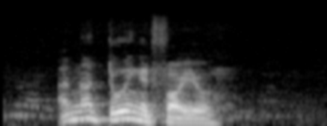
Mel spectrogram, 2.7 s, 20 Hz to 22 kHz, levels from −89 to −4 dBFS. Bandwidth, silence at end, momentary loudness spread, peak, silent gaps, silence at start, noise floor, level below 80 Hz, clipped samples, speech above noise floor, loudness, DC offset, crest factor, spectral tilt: 12 kHz; 0.9 s; 11 LU; -6 dBFS; none; 0.5 s; -64 dBFS; -64 dBFS; under 0.1%; 43 dB; -23 LUFS; under 0.1%; 18 dB; -8.5 dB/octave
